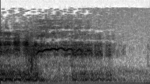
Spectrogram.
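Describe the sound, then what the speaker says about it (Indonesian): A horse whinnies loudly and close by, a single rising-and-falling neigh that fades over about two seconds, with no other sounds around it. "Iya, kita ikat kuda-kuda kita di sini."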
